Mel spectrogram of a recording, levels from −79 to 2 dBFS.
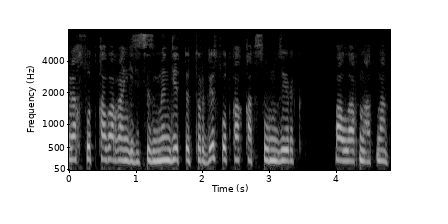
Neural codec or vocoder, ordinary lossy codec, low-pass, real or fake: vocoder, 44.1 kHz, 128 mel bands, Pupu-Vocoder; MP3, 32 kbps; 7.2 kHz; fake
